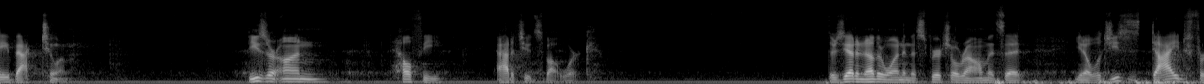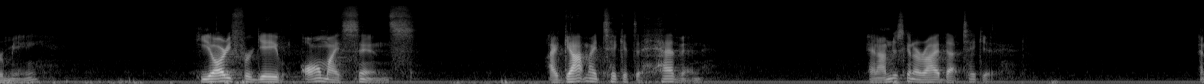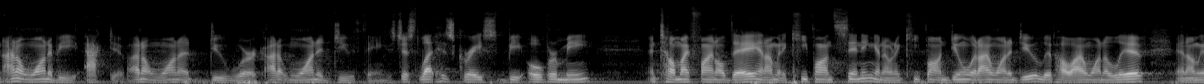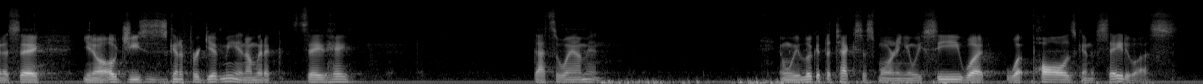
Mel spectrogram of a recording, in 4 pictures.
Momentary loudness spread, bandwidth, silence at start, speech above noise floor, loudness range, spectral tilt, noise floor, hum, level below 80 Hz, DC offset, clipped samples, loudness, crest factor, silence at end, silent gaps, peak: 21 LU; 16.5 kHz; 0 s; 22 dB; 8 LU; -5.5 dB/octave; -50 dBFS; 60 Hz at -50 dBFS; -48 dBFS; under 0.1%; under 0.1%; -28 LUFS; 28 dB; 0.05 s; none; -2 dBFS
